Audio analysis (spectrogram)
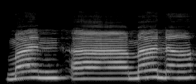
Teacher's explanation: تو ہم یہاں اظہار کریں گے اور ہم اسے بنا غننے کے پڑھیں گے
